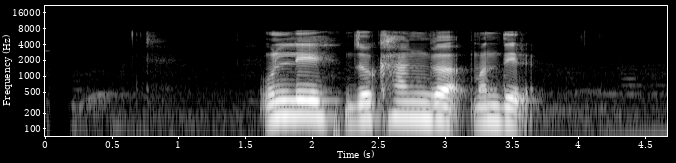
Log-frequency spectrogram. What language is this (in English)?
Nepali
